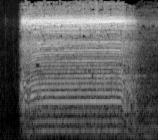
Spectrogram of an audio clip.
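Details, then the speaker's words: Windshield washer pump starting when the wiper stalk is pulled back, giving three wiper sweeps: high, steady whine starts sharply, holds about two seconds, then winds down; normal washer pump operation. "if we pull the little hand backwards, it makes three sweeps in the windshield wiper the raque ta and we can see that or hear that the pump starts up"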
